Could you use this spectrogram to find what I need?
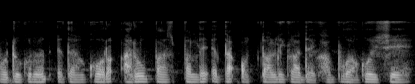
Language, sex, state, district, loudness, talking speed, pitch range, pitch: Assamese, female, Assam, Sonitpur, -25 LUFS, 160 wpm, 115-120 Hz, 115 Hz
